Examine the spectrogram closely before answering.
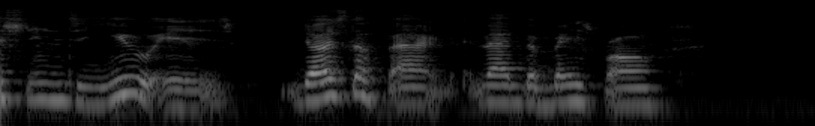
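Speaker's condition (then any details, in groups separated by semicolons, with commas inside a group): Cerebral palsy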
